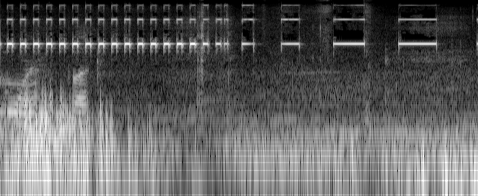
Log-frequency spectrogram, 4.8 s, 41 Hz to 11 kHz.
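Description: A TOPTES PT199 combustible gas leak detector held near a gas tank sounds its alarm in a run of sharp, high, evenly spaced beeps that turn into longer tones, after a voice speaks briefly at the start.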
